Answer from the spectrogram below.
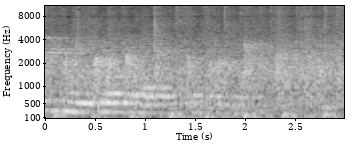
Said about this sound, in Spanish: Y te damos este fuerte, fuerte aplauso Señor.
